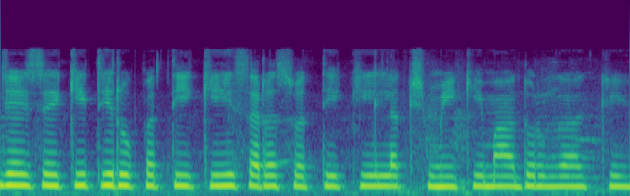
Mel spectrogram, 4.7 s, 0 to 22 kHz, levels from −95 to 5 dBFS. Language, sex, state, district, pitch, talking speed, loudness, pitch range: Hindi, female, Himachal Pradesh, Shimla, 215 Hz, 140 wpm, -14 LUFS, 210-220 Hz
